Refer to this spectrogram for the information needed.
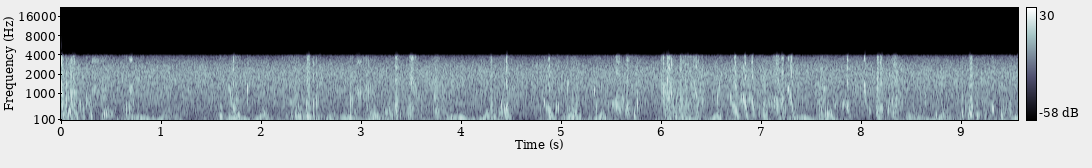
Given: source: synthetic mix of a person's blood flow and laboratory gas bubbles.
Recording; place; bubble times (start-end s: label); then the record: Doppler ultrasound of blood flow; precordium
0.00-0.55 s: bubbles
0.62-0.76 s: bubbles
1.56-1.91 s: bubbles
2.20-2.77 s: bubbles
2.85-3.65 s: bubbles
3.70-3.94 s: bubbles
4.26-4.53 s: bubbles
4.80-5.25 s: bubbles
5.30-5.40 s: bubbles
5.44-5.80 s: bubbles
5.98-6.44 s: bubbles
6.53-6.62 s: bubbles
6.65-7.39 s: bubbles
7.53-7.93 s: bubbles
8.00-8.40 s: bubbles
8.60-8.68 s: bubbles
8.72-8.80 s: bubbles
8.99-9.52 s: bubbles
From the record:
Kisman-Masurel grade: 343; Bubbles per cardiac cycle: rolling drumbeat, 9 or more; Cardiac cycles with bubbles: 100%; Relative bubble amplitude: loud (0.450 to 0.775); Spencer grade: 3 (all of the cardiac periods contain showers or single bubble signals, but not dominating or overriding the cardiac motion signals); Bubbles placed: anywhere in the cardiac cycle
